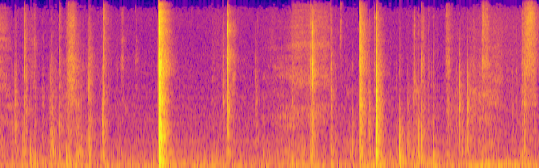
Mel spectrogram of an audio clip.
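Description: Plastic bottom cover of a netbook being pressed on by hand, its clips snapping into place: a string of scattered sharp clicks with soft handling noise between them, the loudest snap about two and a half seconds in.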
